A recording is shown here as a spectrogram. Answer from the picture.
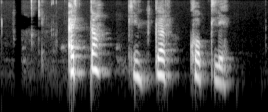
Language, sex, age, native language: Icelandic, male, 8, Icelandic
